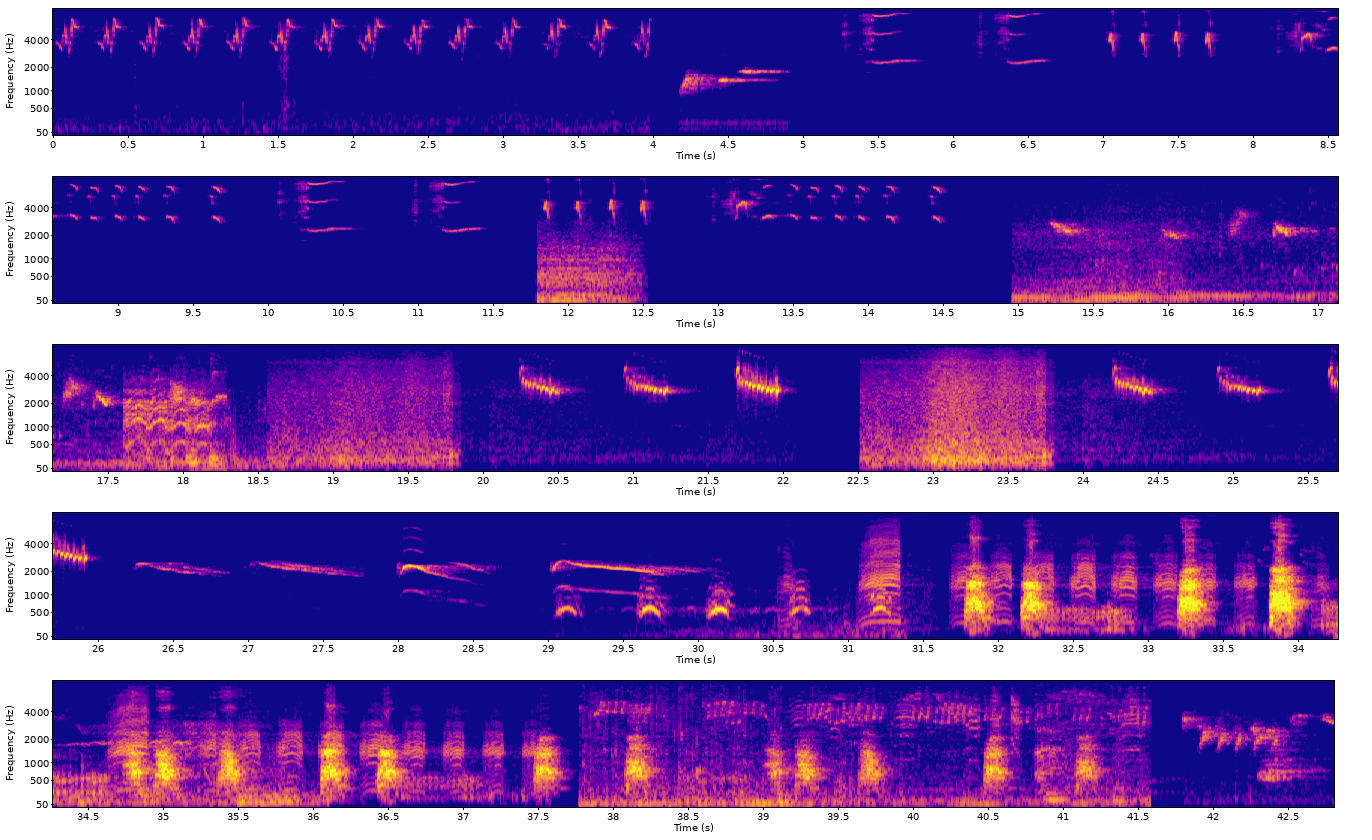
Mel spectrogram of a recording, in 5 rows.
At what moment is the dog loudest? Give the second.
34 s.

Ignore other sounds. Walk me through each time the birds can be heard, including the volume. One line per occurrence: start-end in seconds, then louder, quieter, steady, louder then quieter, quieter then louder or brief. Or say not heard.
0.0-42.7 louder then quieter.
